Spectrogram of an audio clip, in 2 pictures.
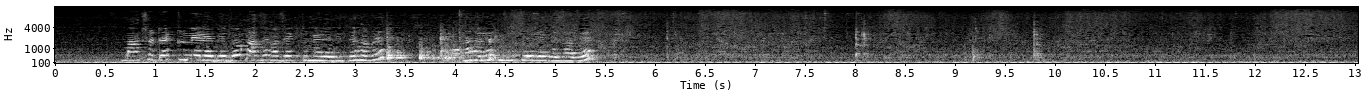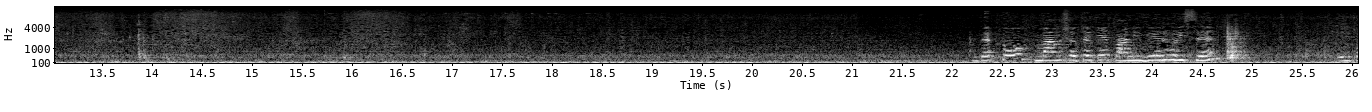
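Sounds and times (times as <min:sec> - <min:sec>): steady low hum: 0:00.0 - 0:26.0
chicken sizzling in oil: 0:01.8 - 0:21.8
wooden spatula stirring: 0:03.1 - 0:19.0.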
